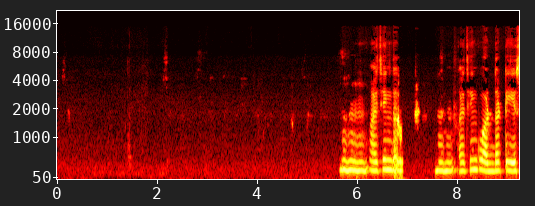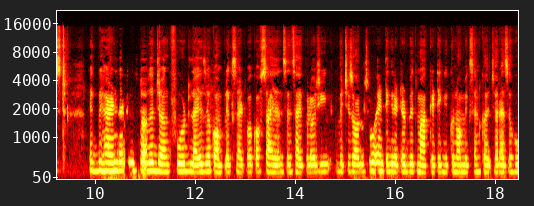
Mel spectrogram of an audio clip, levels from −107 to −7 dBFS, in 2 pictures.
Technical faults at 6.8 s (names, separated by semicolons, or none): lost LE Audio frames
